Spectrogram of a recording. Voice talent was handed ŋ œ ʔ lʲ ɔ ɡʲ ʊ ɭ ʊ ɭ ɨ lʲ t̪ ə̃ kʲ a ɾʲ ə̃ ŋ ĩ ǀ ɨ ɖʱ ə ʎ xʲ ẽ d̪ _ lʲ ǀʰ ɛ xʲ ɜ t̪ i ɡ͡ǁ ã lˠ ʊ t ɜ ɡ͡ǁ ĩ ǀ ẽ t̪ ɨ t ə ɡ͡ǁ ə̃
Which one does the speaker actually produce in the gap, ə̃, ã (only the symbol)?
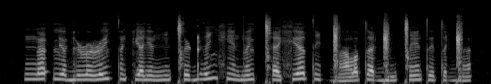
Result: ə̃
